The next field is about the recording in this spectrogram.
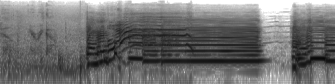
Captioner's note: screaming; loud saxophone music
